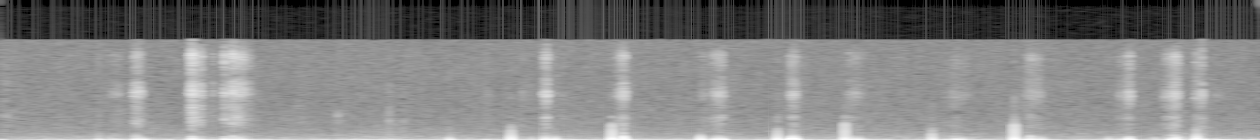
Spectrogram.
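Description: Two small pieces of solid light wood, a short stick and a longer flat slat, are held in hands with long painted nails while one is scraped and rubbed along the other. The result is a quiet, steady wood-on-wood scratching made of short, dry strokes with low rumble and brief bright ticks, with no ring after each stroke.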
